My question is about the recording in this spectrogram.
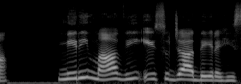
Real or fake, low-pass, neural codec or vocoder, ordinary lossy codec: fake; none; autoencoder, 48 kHz, 32 numbers a frame, DAC-VAE, trained on Japanese speech; none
